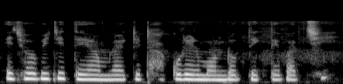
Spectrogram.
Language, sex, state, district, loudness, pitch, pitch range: Bengali, female, West Bengal, Cooch Behar, -13 LUFS, 230 Hz, 220-260 Hz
